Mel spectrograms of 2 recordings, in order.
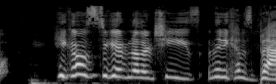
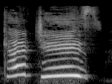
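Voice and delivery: loud, higher mock kid voice; child's demand; 8 semitones higher, 10 dB louder than usual. Son asks mom through the bedroom door, mock loud kid demand. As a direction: imitate a kid calling out loudly, high.

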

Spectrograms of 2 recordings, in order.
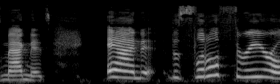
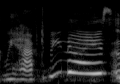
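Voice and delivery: higher sing-song parent voice; diplomatic parent; 13 semitones higher than usual. Retold or imitated. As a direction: sweetly coax the kids to be nice. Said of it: "diplomatic parents, like".

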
